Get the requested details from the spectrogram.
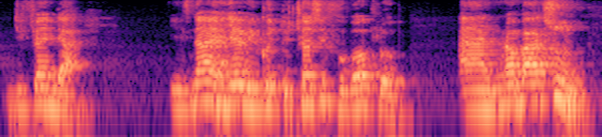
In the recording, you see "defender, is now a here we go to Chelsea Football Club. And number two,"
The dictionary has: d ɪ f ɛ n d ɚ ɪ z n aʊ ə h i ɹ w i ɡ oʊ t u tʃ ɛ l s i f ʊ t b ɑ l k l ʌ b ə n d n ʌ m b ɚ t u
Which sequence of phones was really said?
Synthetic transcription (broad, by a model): d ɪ f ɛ n d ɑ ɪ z n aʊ ə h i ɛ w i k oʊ t u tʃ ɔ s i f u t b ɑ l k l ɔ b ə n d n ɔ m b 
